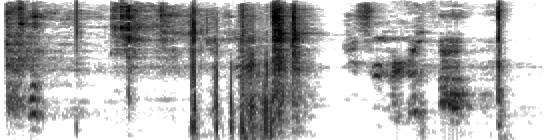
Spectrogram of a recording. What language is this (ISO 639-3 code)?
zho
